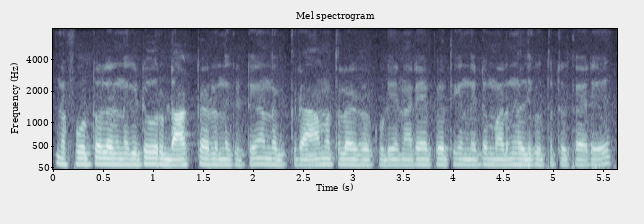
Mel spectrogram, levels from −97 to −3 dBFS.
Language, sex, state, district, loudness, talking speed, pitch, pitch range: Tamil, male, Tamil Nadu, Namakkal, -17 LUFS, 140 wpm, 115 Hz, 110-115 Hz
